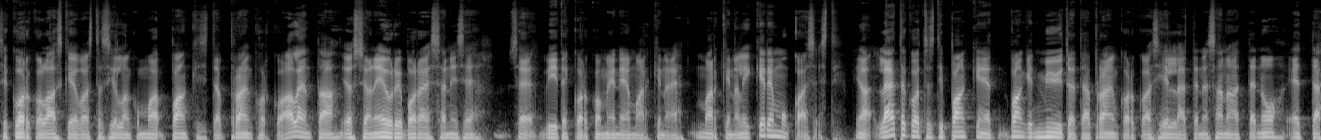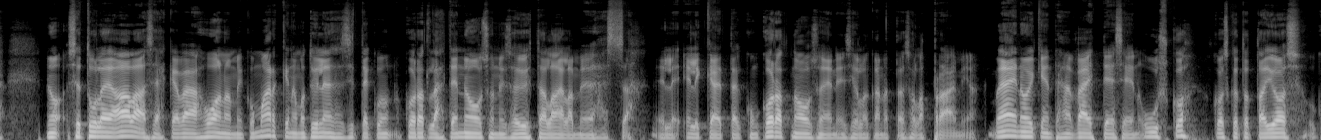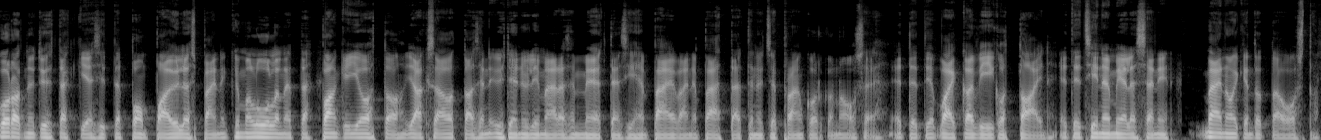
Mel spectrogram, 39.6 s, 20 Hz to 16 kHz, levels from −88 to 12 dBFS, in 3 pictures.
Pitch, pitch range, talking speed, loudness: 95 Hz, 90-105 Hz, 185 wpm, -18 LUFS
